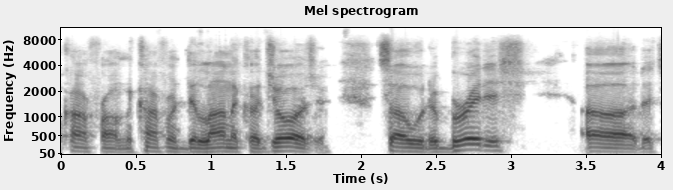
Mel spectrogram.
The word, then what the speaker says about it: Dahlonega: I don't know if you could pull it up on the screen, Gans, and spell it to him again. It's Dahlonega. It's Dahlonega.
